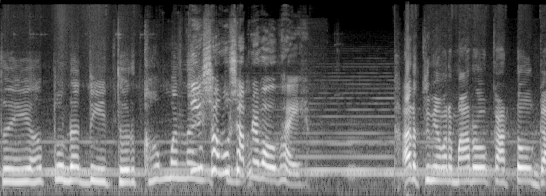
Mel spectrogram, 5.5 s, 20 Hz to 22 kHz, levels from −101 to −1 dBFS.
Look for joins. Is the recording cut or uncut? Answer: cut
